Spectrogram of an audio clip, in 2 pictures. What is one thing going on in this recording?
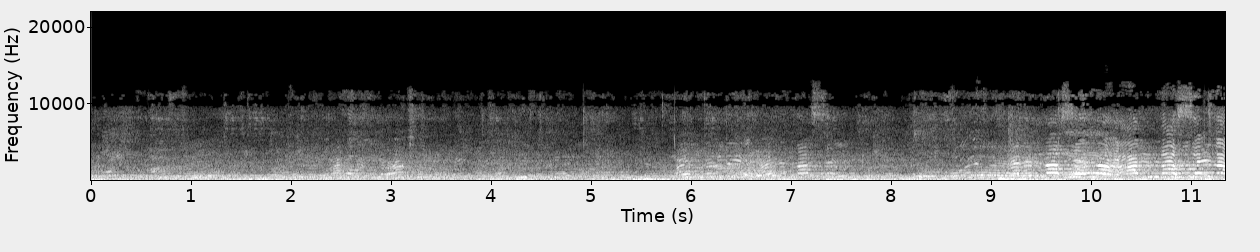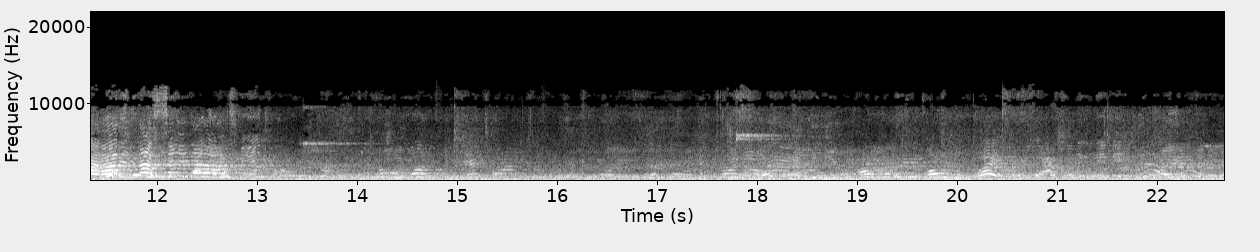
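Sneakers squeak on a wooden gym floor.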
